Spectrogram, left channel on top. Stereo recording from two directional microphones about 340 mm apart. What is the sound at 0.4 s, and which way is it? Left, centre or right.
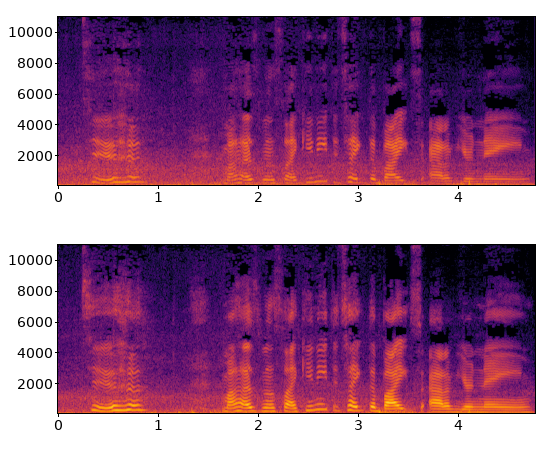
Speech, right.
